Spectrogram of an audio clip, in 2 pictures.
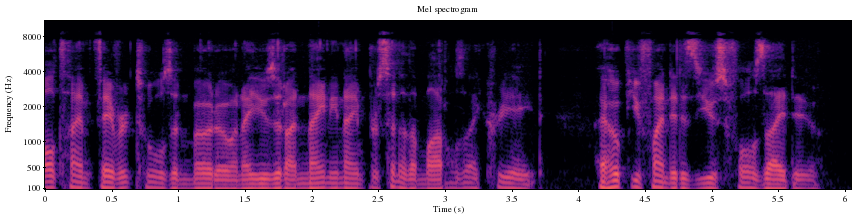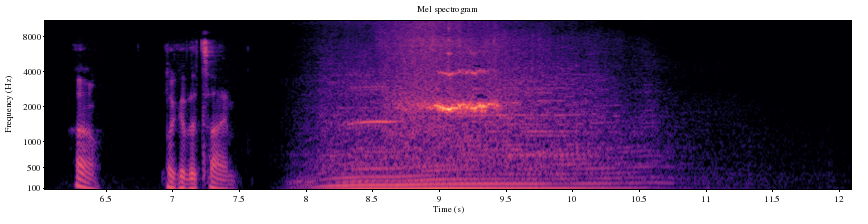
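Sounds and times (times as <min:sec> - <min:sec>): tyre squeal: 0:08.3 - 0:10.4.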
